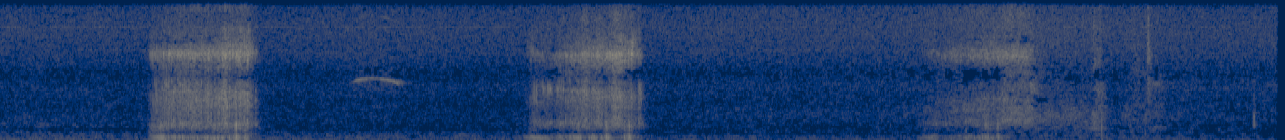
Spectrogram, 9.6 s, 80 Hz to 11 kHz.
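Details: Male British Shorthair kitten, born September 2020, sleeping after running, jumping and playing hard: three loud, rattling snores several seconds apart over a quiet room hum.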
